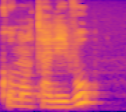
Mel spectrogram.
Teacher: Mais attention, la liaison est obligatoire dans comment allez-vous?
